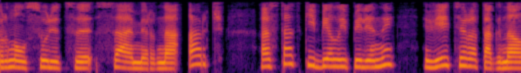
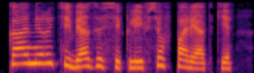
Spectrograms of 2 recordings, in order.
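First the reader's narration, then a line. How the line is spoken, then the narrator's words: Rapid chatter. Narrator (Russian): затараторила милая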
